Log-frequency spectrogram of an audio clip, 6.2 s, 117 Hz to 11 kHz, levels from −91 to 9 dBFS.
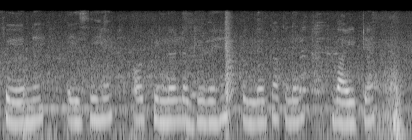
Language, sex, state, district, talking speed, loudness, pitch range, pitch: Hindi, female, Rajasthan, Jaipur, 145 wpm, -17 LUFS, 205-230 Hz, 215 Hz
